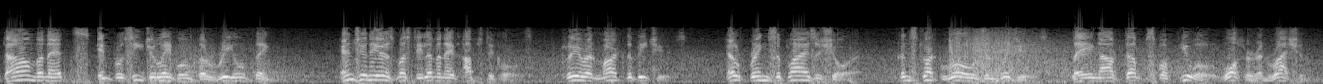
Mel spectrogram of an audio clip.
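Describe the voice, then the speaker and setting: A man's voice: fairly high pitch, big pitch swings, normal speed. A man narrating a wartime training film in an emphatic, punchy 1940s newsreel-announcer style. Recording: dull, hissy 1940s film soundtrack.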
